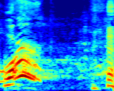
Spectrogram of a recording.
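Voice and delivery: high-pitched startled squawk of "Work?"; comic shriek at a dreaded word; Maynard Krebs. Acted. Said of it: "every time you'd say, "Work," he'd go".

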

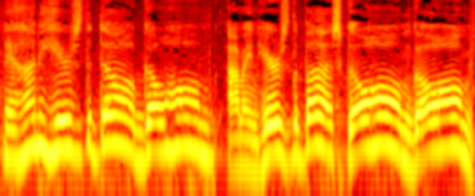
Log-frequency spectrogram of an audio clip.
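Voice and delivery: put-on high, pleading old woman coaxing a dog; elderly woman urging her dog onto home; urging old lady. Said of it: "and she says".

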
